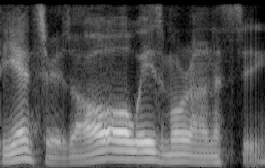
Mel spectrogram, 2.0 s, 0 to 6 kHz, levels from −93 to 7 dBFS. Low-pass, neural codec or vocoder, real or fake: 5.4 kHz; codec, 16 kHz, 0.8 kbps, ZipCodec; fake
